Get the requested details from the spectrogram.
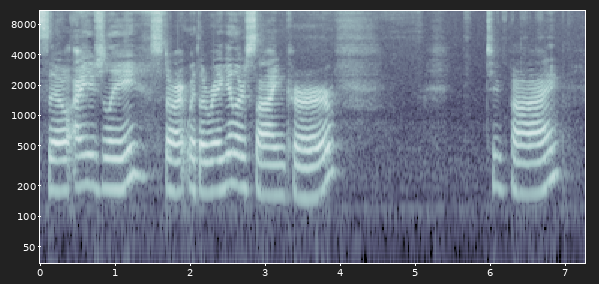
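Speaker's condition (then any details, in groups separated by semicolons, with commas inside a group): No condition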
